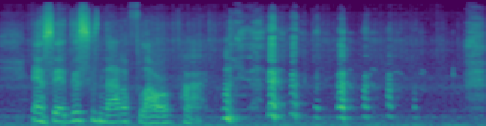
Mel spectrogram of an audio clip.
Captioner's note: laughing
